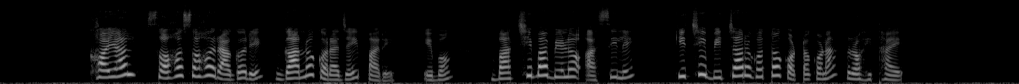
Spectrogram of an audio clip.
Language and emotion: Odia, neutral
